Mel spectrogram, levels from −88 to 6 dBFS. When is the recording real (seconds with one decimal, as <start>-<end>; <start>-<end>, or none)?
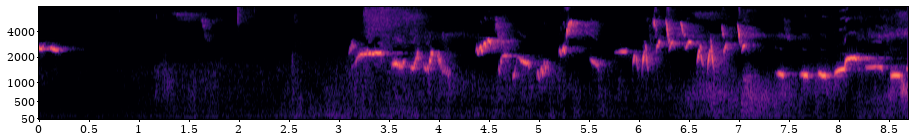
0.0-8.7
